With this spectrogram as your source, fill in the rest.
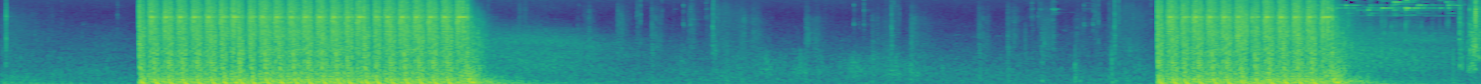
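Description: A rifle fires rapid, loud bursts close by.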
